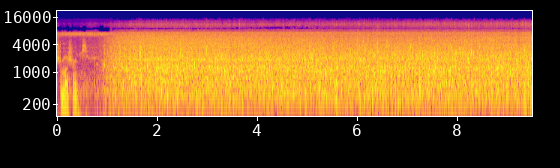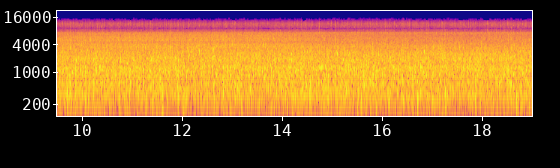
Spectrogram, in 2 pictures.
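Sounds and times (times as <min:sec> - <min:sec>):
creek rushing over logs: 0:00.7 - 0:19.0.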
